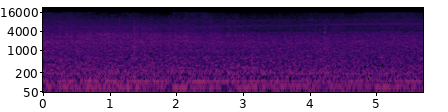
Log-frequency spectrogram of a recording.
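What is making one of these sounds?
An armoured vehicle's engine rumbles steadily as it drives.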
